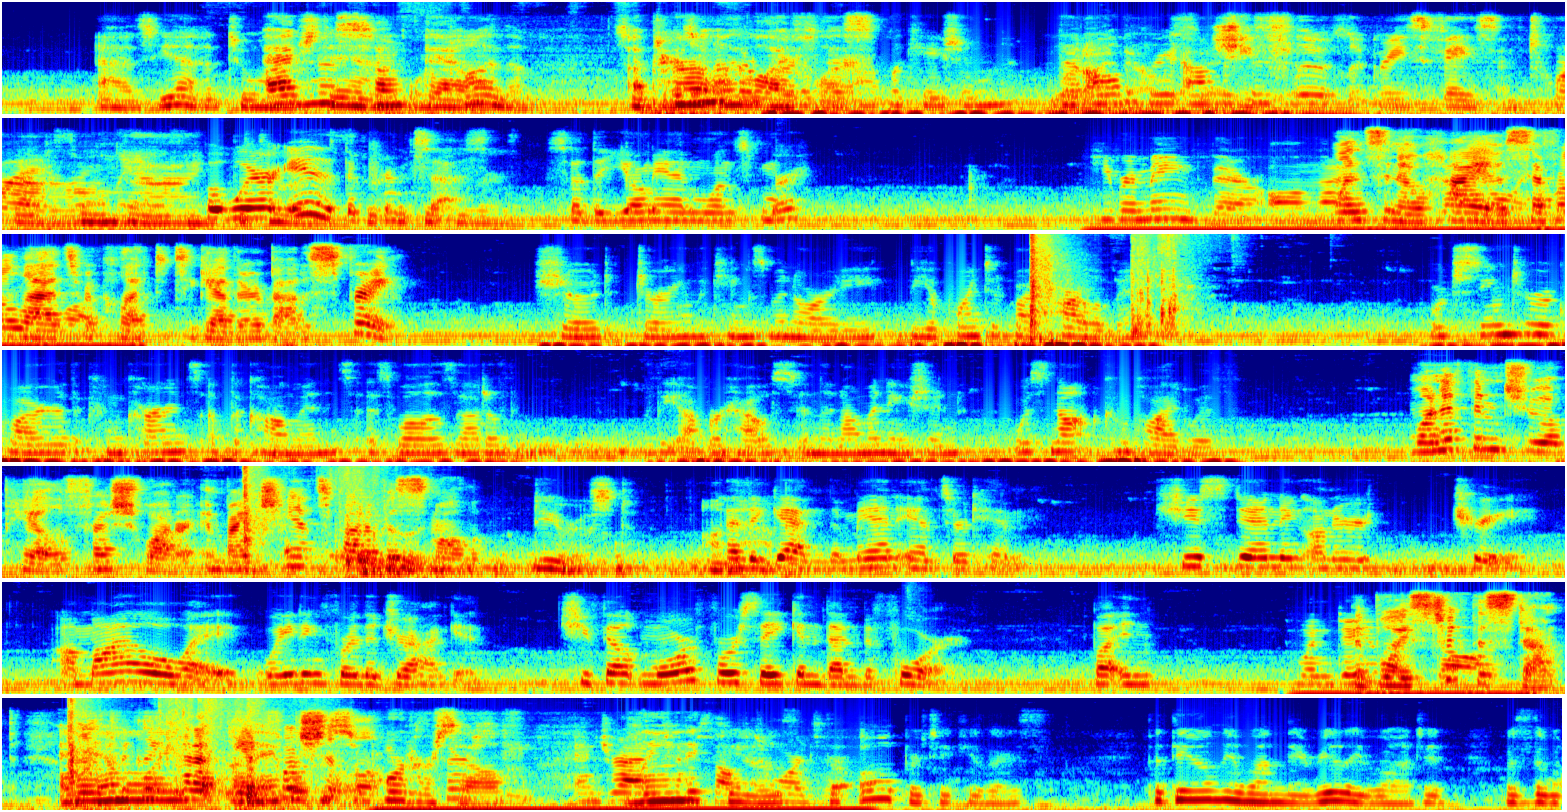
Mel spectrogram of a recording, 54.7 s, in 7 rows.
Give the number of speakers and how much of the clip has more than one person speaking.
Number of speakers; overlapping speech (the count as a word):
nine, about 28%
